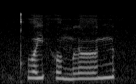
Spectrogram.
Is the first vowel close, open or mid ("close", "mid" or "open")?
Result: open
